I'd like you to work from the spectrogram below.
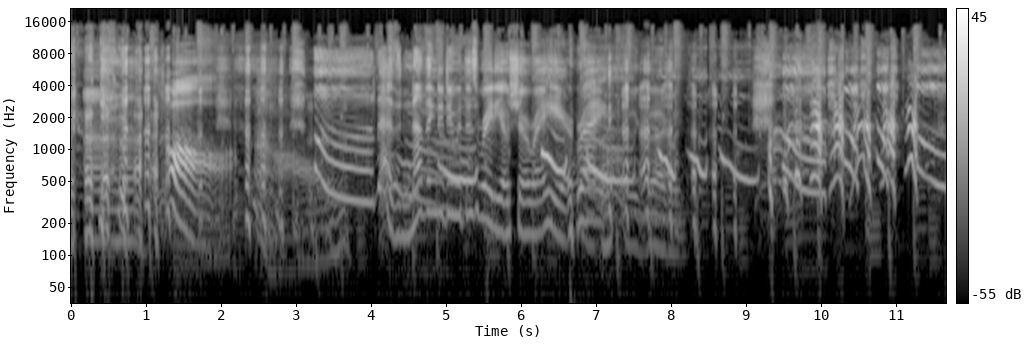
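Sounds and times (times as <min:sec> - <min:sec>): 
laughter: 0:00.0 - 0:05.4, 0:06.3 - 0:11.6
speech: 0:00.0 - 0:11.0
puppy squealing and whining: 0:03.2 - 0:10.4.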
